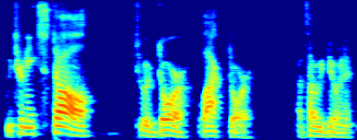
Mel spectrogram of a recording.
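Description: A man with a Chicago accent rants through a comic podcast monologue, swearing freely and circling back on his own sentences. His voice sits a bit low, and he sounds fed up, loose and chatty. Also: animated, normal speed, slightly rough. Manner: profane, exasperated, rambling. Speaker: podcast host. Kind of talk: comedic monologue rant.

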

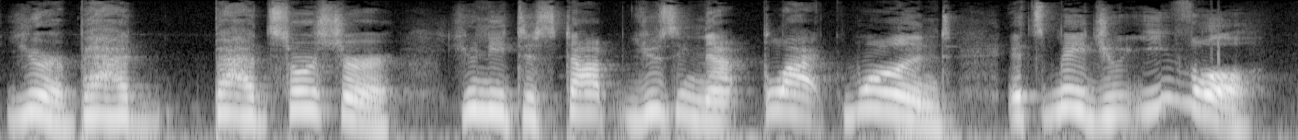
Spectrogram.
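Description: Woman as high-voiced, excitable young boy hero. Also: unhurried. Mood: indignant. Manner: exclamatory, earnest, pleading. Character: excitable young brothers, earnest and indignant. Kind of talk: children's story character voice.

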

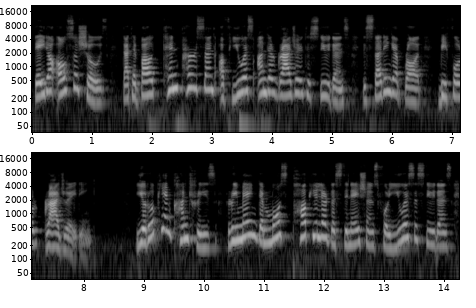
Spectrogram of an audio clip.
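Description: Bright-voiced woman podcast host. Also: a little high, expressive. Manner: clear, measured reading of prepared text. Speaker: podcast host, assistant professor. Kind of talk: scripted podcast intro and interview questions.

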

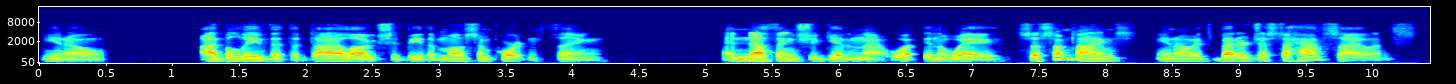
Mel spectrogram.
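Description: A man speaking as a composer and sound engineer, explaining his approach in a halting, informal interview manner. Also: mid-range voice. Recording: dull lo-fi audio.

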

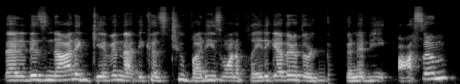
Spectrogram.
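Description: A woman co-hosting a sports podcast, talking in an opinionated, rapid way full of rhetorical questions. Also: on the low side, a bit bright. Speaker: podcast co-host. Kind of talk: casual sports podcast chat.

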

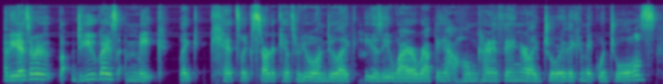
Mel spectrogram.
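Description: A woman in her thirties hosting a live-streamed chat show, hoarse from losing her voice, talking casually and swearing freely. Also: lowish voice, brisk, few pauses. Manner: profane, chatty, animated. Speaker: podcast host.

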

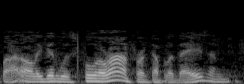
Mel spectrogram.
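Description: An American actor playing an easygoing, helpful police sergeant in a 1960 radio drama, chatty and informal. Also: male voice, medium pitch, expressive, fast, slight background noise, natural voice. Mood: casual, helpful. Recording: muffled old radio recording.

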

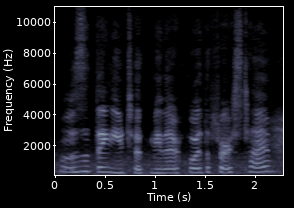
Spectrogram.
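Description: Woman acting tense loyal friend, audio drama, blunt and wry, high pitch, dull muffled recording in a vehicle. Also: brisk, lightly acted. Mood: wry, teasing. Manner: wry teasing, blunt, tense under pressure. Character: stressed, sweary woman driver, loyal, wry, protective friend. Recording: muffled, loud vehicle noise. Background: vehicle driving noise.

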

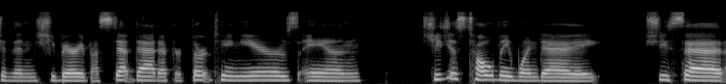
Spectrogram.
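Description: Smooth-voiced woman in her sixties. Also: mid-range voice, no echo, studio quality. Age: 60s. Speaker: guest sharing her story. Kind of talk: casual heartfelt conversation.

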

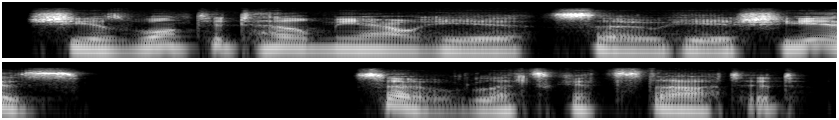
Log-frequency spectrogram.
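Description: An actor as husky male mystery podcaster. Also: mid-range voice, lively intonation, moderate pace, no room sound, close to an everyday voice. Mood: relaxed, conversational. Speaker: podcast host. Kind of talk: scripted audio drama in podcast presenter style.

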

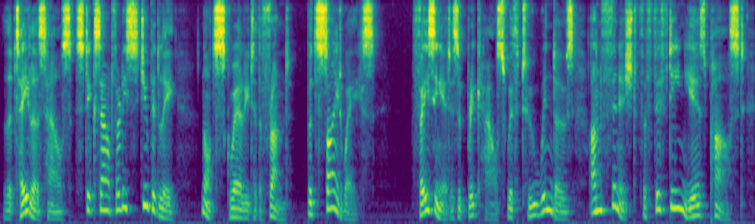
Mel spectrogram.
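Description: Male narrator for literary fiction audiobook: expressive, lowish pitch, slightly husky, lively intonation. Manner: expressive storytelling delivery. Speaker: audiobook reader.

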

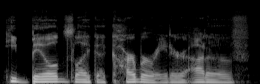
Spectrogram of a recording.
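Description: A man's voice: fairly low pitch, steady tone, unhurried, mellow, no room sound. A man with a mid-range voice talks eagerly on a casual podcast. The recording is dry and close. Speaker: podcast co-host. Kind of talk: casual chat.

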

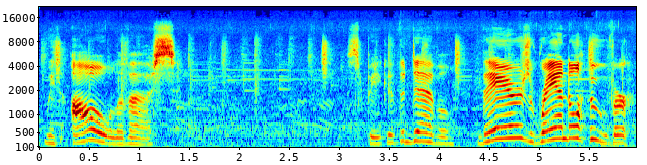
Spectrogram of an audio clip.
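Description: A woman's voice: fairly high pitch, animated, takes it slowly, a bit bright, soft background music. An actress playing a composed, condescending woman author in an audio drama, with an arch manner. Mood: scornful. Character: haughty, unflappable woman author of religious books.

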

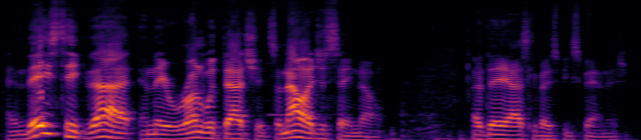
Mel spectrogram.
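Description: A young man with a medium-pitched voice in casual banter among friends. He is slangy and teasing, and swears easily. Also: animated, a little fast, fairly bright tone.

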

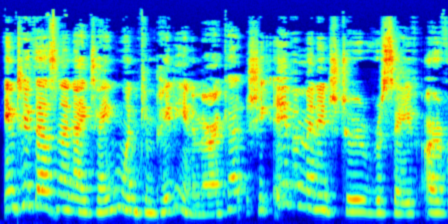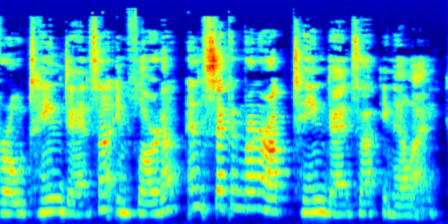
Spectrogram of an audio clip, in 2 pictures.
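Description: A female podcast host with a slightly high voice reads a polished introduction and asks questions. She sounds upbeat and friendly. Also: animated, a little fast, hardly any pauses, fairly bright tone. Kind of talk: interviewing and reading an introduction.

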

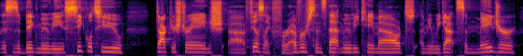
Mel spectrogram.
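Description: A man co-hosting a podcast, chatting away and laughing often. His voice sits a bit high for a man and comes through smooth and clear, with a slight hoarseness from a cold. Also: fairly bright tone. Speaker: podcast co-host. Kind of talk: casual podcast chat.

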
